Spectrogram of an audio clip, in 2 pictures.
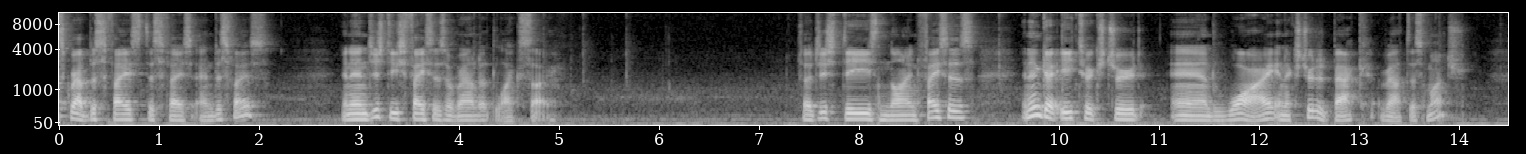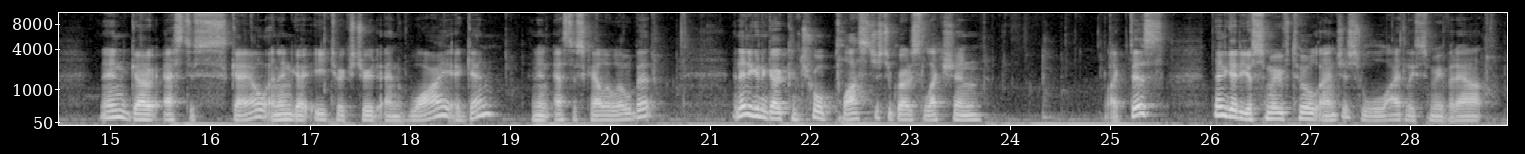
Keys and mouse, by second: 1.0 shift+click, 2.5 shift+click, 5.2 shift+click, 7.1-8.8 middle drag, 9.7 e, 11.2 y, 13.3 click, 13.6-14.7 middle drag, 15.2 s, 16.3 click, 16.9 e, 17.5 y, 18.5 click, 18.9 s, 20.0 click, 20.3 middle click, 22.0 ctrl+KP_Add, 23.4 ctrl+KP_Add, 24.1 middle click, 25.8 click, 26.8 click, 28.6-28.9 middle drag.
